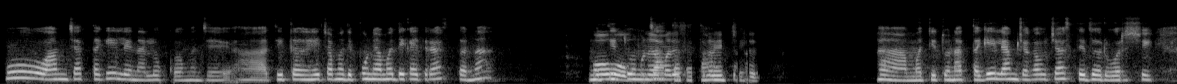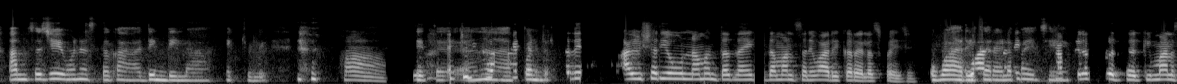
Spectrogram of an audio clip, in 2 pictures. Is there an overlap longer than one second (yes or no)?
yes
